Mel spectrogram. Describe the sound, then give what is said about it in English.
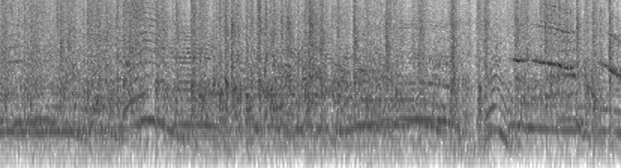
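A crowd breaks into sustained applause with cheering and whoops for a live show's first guest, dense clapping running steadily throughout while excited voices rise and fall over it. “everyone please give a huge round.”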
